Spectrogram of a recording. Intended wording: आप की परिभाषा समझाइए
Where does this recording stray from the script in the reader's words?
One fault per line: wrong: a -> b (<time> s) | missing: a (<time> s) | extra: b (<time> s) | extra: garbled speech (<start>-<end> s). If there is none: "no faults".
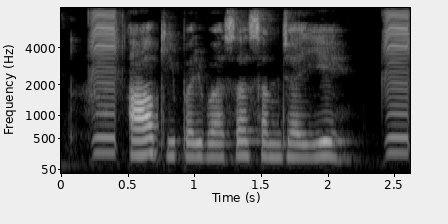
no faults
